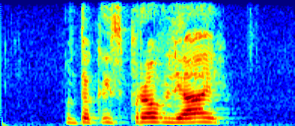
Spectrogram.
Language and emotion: Russian, angry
